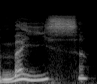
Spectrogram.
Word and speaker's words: maïs: L'avoine, le blé, here, accent aigu, et le maïs, so here you get this tréma, so maïs, maïs, and then you pronounce the final S, maïs.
